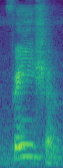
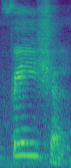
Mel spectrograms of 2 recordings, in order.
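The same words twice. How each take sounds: First: The middle sounds like a single 'sh'. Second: The middle sounds like a single 'sh'.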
